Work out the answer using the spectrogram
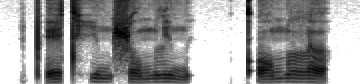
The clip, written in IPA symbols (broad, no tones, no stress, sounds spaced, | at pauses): pʼ e tʰ i m ɬ o m l i m | kʼ ɔ m lː ʌ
